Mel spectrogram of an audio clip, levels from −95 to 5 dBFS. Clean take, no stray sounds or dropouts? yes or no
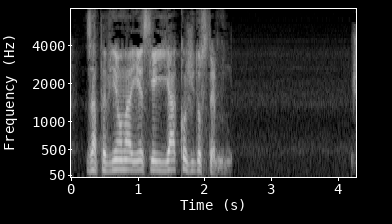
yes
